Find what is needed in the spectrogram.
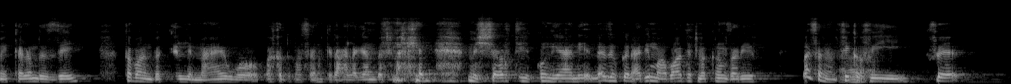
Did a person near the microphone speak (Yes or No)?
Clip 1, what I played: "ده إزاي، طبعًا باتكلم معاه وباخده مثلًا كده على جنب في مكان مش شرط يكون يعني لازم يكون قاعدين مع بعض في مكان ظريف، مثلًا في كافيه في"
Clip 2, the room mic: Yes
